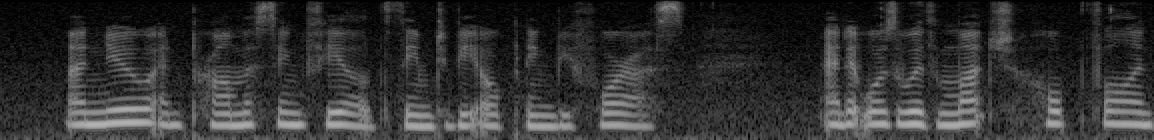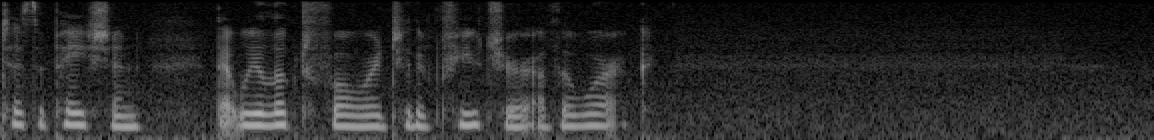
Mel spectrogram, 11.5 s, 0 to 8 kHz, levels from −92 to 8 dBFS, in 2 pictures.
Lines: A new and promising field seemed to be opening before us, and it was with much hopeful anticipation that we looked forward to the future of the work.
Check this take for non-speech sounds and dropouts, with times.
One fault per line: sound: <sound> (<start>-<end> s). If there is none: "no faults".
no faults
